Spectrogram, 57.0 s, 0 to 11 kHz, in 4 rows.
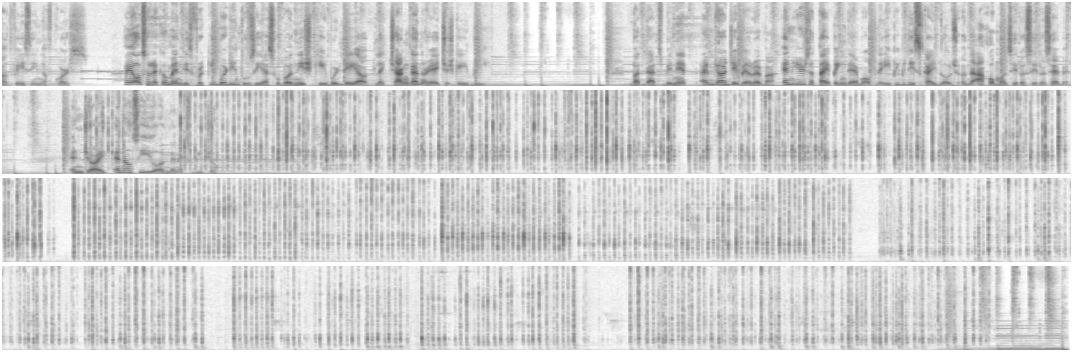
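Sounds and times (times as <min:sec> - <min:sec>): mechanical keyboard typing: 0:15.1 - 0:56.0.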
